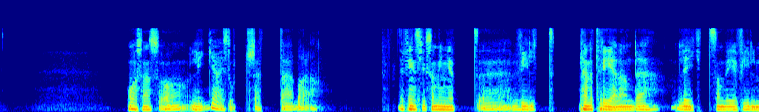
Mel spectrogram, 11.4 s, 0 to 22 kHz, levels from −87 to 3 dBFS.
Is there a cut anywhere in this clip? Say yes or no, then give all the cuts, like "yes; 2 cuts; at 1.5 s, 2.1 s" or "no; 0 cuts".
no; 0 cuts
